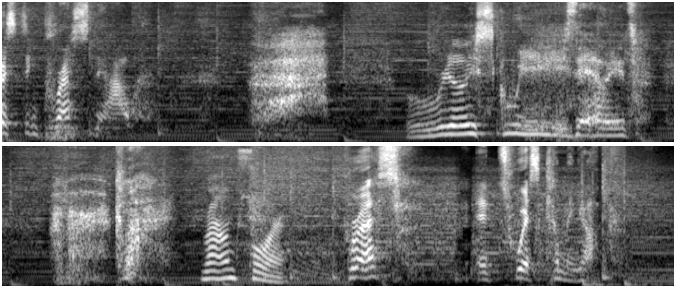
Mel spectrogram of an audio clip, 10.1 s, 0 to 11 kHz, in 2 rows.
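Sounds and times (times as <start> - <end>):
quiet background music: 0.0 - 10.0
man gasping breath: 1.3 - 3.0.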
